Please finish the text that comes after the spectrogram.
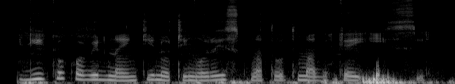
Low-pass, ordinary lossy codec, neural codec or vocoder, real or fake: none; none; none; real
